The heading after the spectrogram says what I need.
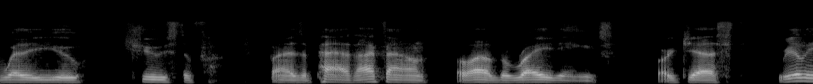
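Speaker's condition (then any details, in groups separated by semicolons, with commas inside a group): ALS; speech still preserved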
